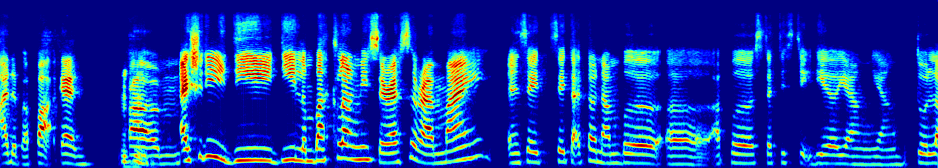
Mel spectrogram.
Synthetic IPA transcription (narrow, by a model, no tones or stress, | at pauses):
adəbapaʔkan | amɛk̚t͡ʃuəlididiləmbahklaŋnĩsajəɾasəɾamãjɛ̃nsajəsajət̪aʔt̪awnãmbəəapəst̪at̪ist̪ik̚diəjaŋjaŋbət̪ʊlːa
